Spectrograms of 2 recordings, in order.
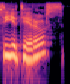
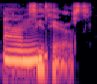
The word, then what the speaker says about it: Silleteros: Can you pronounce it? I can't. What? I was waiting. I can't. It's Ciateros. It's Ciateros.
